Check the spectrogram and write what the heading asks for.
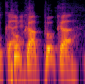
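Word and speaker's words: PucaTrade: I have no idea actually how to pronounce Puka. – It. – It's Puka. Like Pukachu. I always think of it's an offshoot.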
